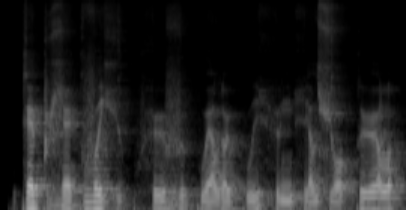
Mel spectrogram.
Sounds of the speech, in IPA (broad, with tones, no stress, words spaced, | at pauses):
kɛ˥kʷɮɛ˩k və˥˩ çʏ˩˧˩kʷhʏ˨˩˦vʏ˨˩˦kʷ ɛ˩lˠɾʏ˩kʷi˩˧˩ hʏ˩ɲhi˩lˠɕɔ˨˩˦ kʏ˥lˠ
